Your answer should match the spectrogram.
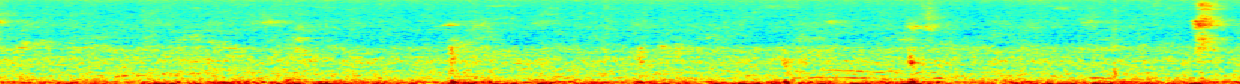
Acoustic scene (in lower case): park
